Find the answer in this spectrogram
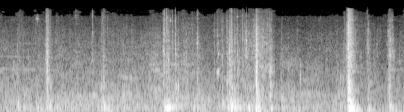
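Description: Overhead luggage bins in an airliner cabin being opened and bags handled: a run of irregular clicks and knocks, the loudest about three and a half seconds in.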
